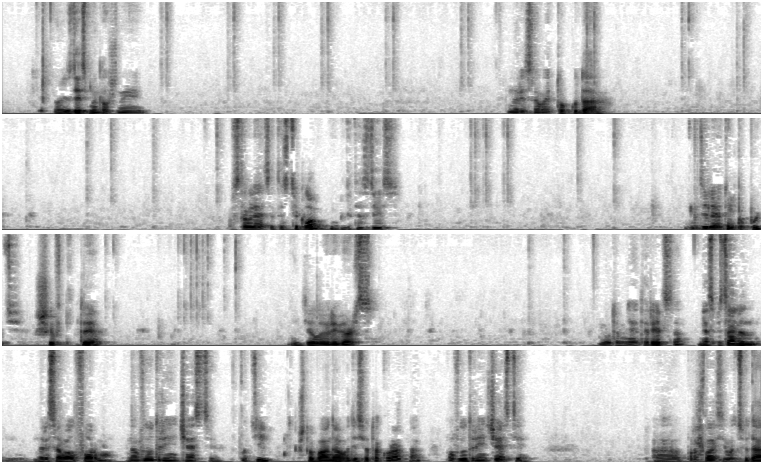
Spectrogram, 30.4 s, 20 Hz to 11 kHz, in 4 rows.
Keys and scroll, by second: 11.2 space, 15.6 shift+d, 16.6 space, 18.7 Escape.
